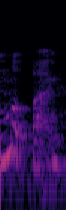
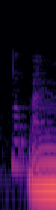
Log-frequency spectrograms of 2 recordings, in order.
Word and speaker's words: mukbang: Well, mukbang.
